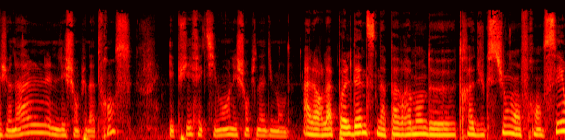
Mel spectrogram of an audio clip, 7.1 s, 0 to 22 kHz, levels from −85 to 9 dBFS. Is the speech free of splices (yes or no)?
yes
